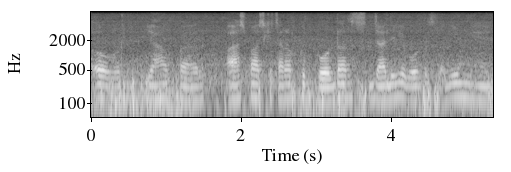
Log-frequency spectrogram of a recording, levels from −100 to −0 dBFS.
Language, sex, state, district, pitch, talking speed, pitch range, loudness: Hindi, male, Jharkhand, Sahebganj, 125 Hz, 190 wpm, 115-130 Hz, -20 LUFS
